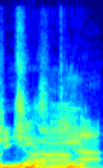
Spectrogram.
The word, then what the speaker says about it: Chía: ¿Cómo se dice su apellido? – Chía. – Aquí le decimos Chía.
